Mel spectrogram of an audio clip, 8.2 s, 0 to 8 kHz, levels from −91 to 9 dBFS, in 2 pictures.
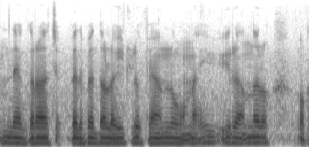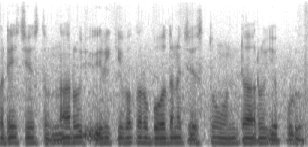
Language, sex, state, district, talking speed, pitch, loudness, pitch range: Telugu, male, Andhra Pradesh, Visakhapatnam, 115 wpm, 100 Hz, -19 LUFS, 95-105 Hz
